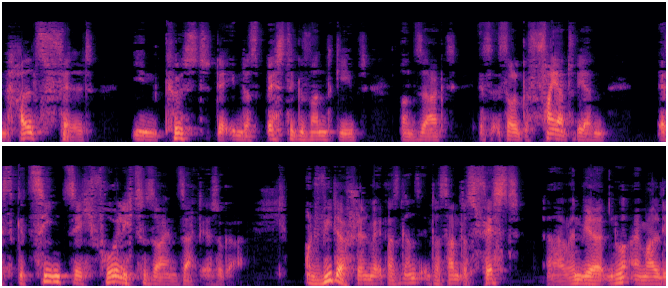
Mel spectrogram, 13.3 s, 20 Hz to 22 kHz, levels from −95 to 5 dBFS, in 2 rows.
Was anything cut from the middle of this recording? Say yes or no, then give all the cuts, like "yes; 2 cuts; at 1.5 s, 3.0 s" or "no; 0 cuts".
yes; 2 cuts; at 9.5 s, 12.0 s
